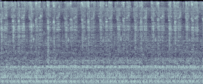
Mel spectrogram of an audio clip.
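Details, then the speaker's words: Vehicle idling before belt dressing is sprayed on: a steady mid-pitched drive belt squeak with quick high chirps about four times a second over the engine. "so what I did was I started the vehicle up and you can hear the you can hear the belt squeaking"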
